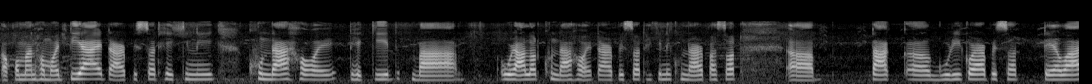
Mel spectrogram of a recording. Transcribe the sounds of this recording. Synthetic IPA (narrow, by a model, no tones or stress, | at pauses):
ɔkɔmanɦɔmɔjɔtijajtaɹpisɔtxejkʰinikʰundahɔjdʱekitba | uɹalɔt̚kʰundaɦɔjtaɹpisɔtxejkʰinikʰundaɹpasɔt | tak̚ɡuɹikɔɹaɹpisɔtːɛwa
